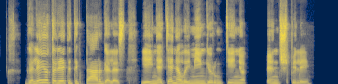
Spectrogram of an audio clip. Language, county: Lithuanian, Panevėžys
